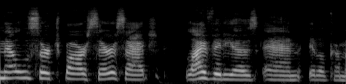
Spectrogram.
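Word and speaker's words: Sach: it's so funny because nobody knows how to pronounce my last name because it's s-a-c-h and everybody always calls me sack when we lived in germany i always got called sock i thought it was fun because you like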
